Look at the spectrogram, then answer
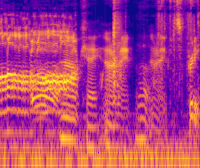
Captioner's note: gargles his drink again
